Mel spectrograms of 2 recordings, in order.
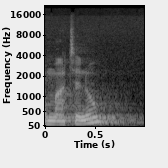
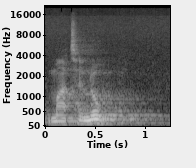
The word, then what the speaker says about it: Martenot: By the way, the first song is called Radio Martenot.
